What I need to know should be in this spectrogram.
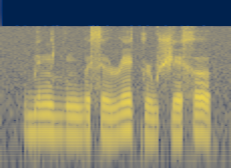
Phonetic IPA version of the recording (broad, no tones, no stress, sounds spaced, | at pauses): b ɛ ŋ ə ʎ u ŋ w ə s ə ɹ ɛ k ə˞ w ʃ ɛ x ʌ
